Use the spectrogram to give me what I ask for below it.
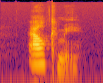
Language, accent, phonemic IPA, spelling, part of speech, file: English, US, /ˈælkəmi/, alchemy, noun, En-us-alchemy.ogg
